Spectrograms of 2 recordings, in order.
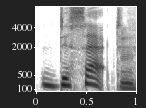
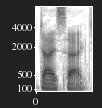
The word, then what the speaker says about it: dissect: was saying look it's it's got two s's in it it's pronounced dissect but that one has definitely flipped right so it's dissect you disect a frog dissect a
